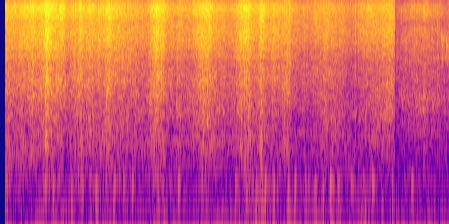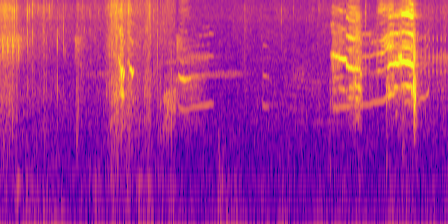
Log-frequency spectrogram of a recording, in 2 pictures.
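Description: Dry bamboo leaves crackling and rustling under someone crawling over them. About halfway through, a hen starts clucking in short, rising and falling calls, then squawks loudly near the end while being held.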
